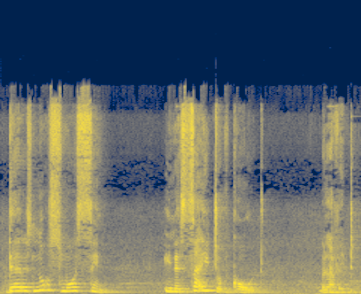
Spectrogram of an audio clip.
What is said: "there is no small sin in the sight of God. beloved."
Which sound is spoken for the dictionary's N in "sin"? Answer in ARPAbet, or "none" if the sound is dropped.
N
